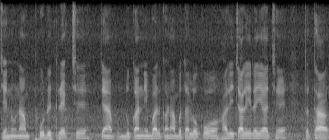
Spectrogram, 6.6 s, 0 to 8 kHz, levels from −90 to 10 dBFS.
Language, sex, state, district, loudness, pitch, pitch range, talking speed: Gujarati, male, Gujarat, Gandhinagar, -20 LUFS, 135 Hz, 130-140 Hz, 145 wpm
